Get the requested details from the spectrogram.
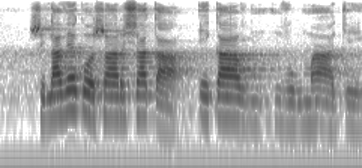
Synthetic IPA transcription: ʂilaβɛkɔʂariʃakʼaɛkaɱvumaːkɛ

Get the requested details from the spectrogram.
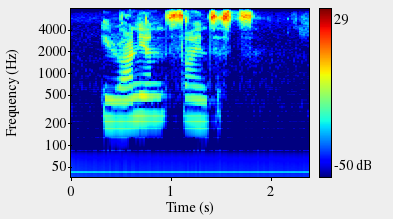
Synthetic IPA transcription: ʔiɹaniə̃nsajə̃ntʰɪsts

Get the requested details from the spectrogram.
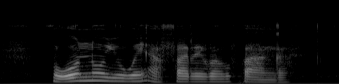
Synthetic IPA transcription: wɔnojuwɛafaɾɛɺwaɺuɸaːŋɡa

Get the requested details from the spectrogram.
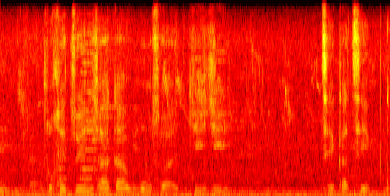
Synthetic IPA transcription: t͡ɬʼʊχet͡sʼweŋ̩ʒakʼamʊswad͡ʒid͡ʒi | t͡sʰɛkʼat͡sʰeːŋ̩kʼ

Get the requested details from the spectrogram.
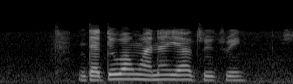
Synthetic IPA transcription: n̩tʼatʼɪwaŋwanajat͡sʼwet͡sʼweːŋ̩

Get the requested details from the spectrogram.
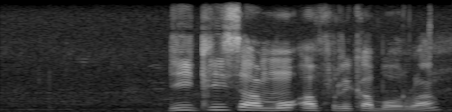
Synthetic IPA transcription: diːt͡ɬʼisamoʔafʊrikʼabʊːrwa

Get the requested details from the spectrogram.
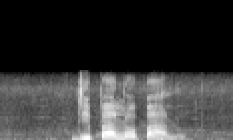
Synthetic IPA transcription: dipʼalɔpʼaːlɔ

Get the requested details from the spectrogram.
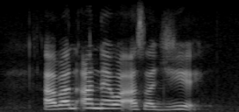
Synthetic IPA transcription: ɦaβanʔanɛwaʔasad͡ʒiːjɛ

